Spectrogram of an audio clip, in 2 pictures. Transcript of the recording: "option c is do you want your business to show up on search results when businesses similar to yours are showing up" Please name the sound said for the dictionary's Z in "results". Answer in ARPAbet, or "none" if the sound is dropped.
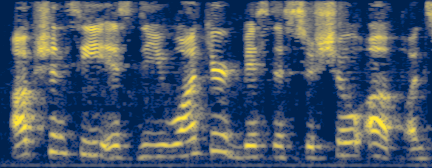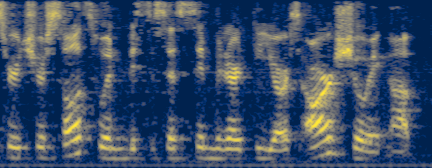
S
